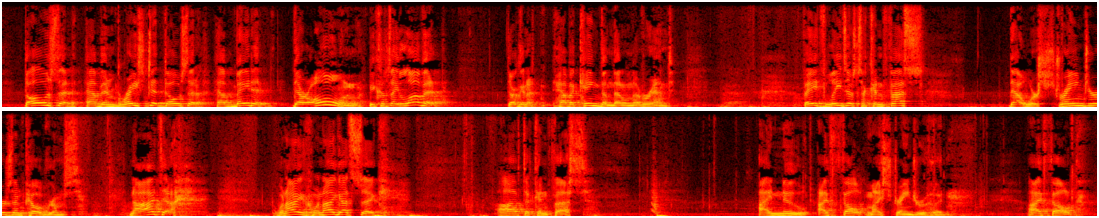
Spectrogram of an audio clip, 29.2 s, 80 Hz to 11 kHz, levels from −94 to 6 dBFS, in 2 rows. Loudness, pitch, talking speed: -28 LUFS, 185 Hz, 115 wpm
